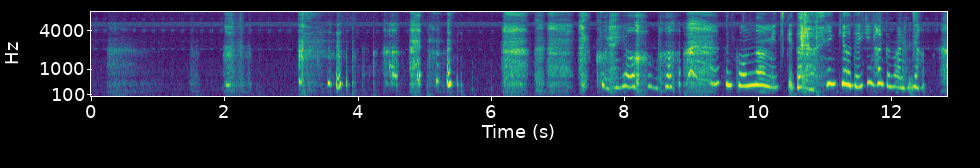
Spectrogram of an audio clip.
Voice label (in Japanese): もぞもぞフォーリー, ASMR; ベタあまもぞもぞはだかそいねエッチ♪; センパイ頑張れ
